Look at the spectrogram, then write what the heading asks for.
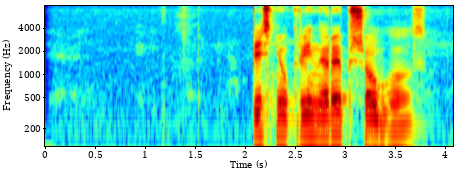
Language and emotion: Russian, neutral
